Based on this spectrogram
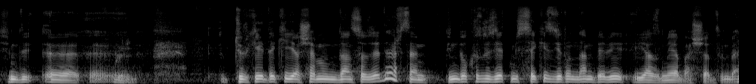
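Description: A man talks at a moderate pace and medium pitch. His tone is dark and mellow, with vocal fry. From Turkey. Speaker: poet and writer; guest. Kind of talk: interview. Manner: halting. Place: studio. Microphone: lapel.

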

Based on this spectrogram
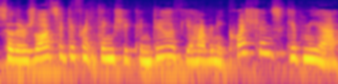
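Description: The woman's voice is somewhat breathy. Her intonation is lively. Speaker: sewing instructor. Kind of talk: tutorial. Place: classroom. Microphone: phone near.

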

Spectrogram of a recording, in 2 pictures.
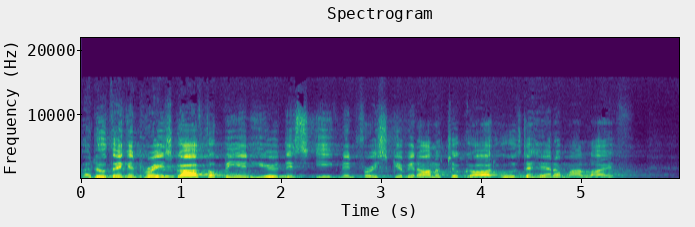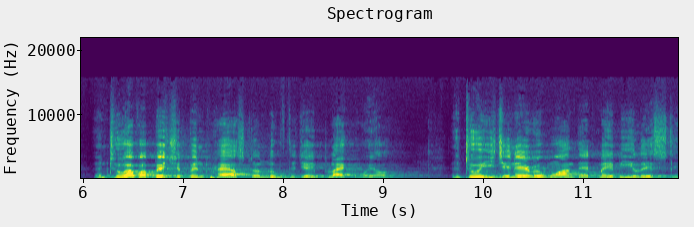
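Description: Echo from the room can be heard. The man talks at a moderate pace. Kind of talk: church welcome and scripture reading. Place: church. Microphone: handheld.

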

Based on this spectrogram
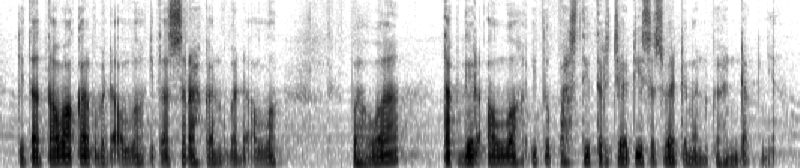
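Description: Over faint music in the background, the voice moves at a fairly quick pace with fairly even intonation. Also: man. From Solo, Central Java, Indonesia; Central Java, Indonesia. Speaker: religious testimonial speaker; speaker. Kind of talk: testimony. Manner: halting, with frequent fillers. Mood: calm, earnest. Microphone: phone near.

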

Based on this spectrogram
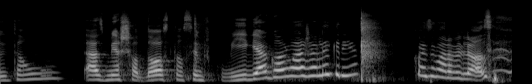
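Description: The woman's speech has ordinary pitch variation and moves at a moderate pace. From Brazil, northern Minas Gerais. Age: 30s. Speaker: TV show guest, mother and presenter-to-be; TV guest, presenter. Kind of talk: casual talk-show chat. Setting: TV studio. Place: studio. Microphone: lapel.

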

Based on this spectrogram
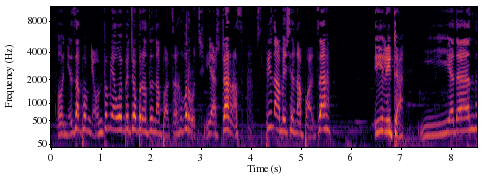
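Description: A put-on character voice talks at a moderate pace. Faint music plays in the background. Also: woman, high pitch for a woman. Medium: audio drama.

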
